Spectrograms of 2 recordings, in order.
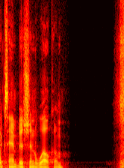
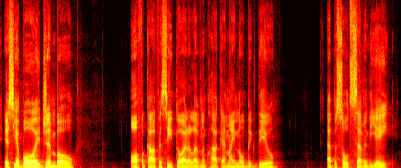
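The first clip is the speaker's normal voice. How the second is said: ordinary talk, nothing marked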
